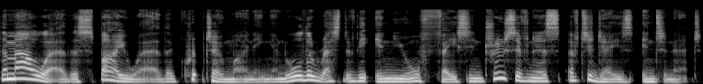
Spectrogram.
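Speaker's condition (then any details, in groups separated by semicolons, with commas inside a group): No condition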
